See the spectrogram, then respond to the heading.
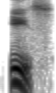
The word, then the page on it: ESE: American English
